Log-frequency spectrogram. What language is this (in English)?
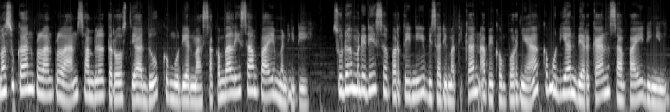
Indonesian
